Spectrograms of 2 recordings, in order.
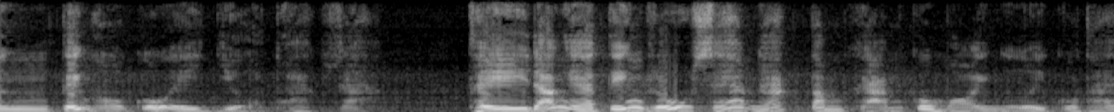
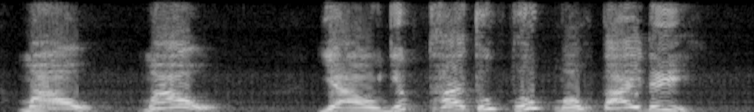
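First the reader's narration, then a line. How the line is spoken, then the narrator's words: Panicked shout. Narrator (Vietnamese): Thôi Dân thất kinh hét lớn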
